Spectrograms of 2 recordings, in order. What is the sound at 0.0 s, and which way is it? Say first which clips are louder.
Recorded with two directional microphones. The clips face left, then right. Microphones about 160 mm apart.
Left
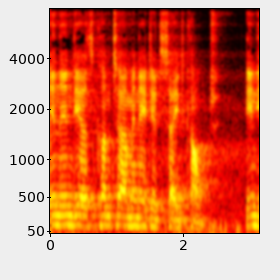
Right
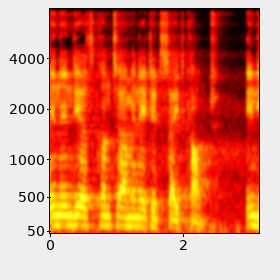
A man's voice: right 7 dB; 25° right (ahead or behind).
